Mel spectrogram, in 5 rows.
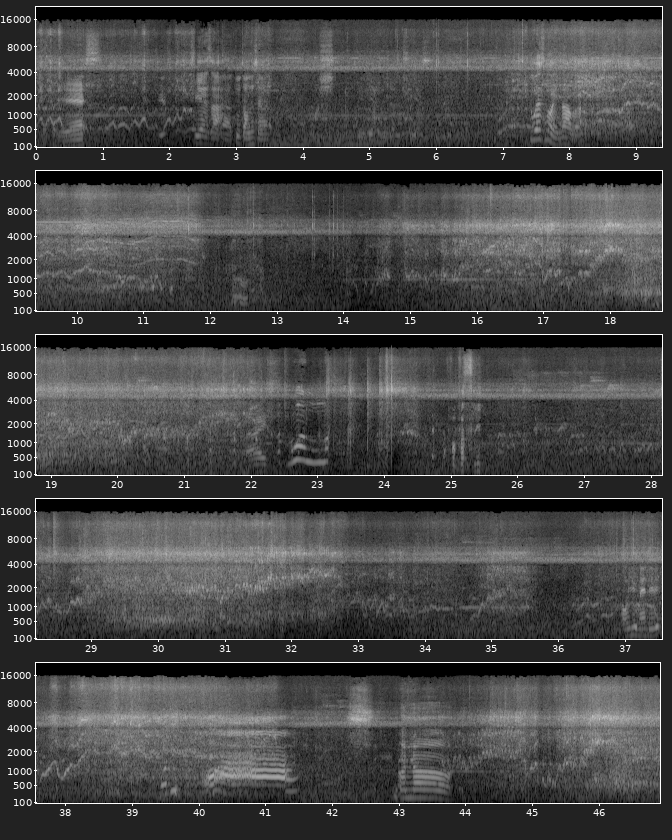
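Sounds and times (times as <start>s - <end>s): high-pitched insect drone: 0.0s - 46.9s
small electric motors whining: 0.0s - 46.9s.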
